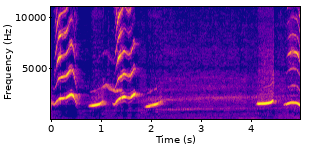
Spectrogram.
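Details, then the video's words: Pet parrot giving clear whistled notes, some rising and wavering, in separate phrases with a long quiet gap between them; no words are audible. "Amazing parrot so cute talking and voice"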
